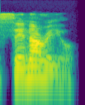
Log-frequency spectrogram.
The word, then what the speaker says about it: scenario: scissors fascinate scenar and scenario see I'm not pronouncing the the say word because if I pronounce it I it will be like mustle sissor Fascinate and scenario so it will sound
